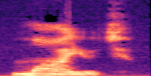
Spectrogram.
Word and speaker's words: мають: Only be careful with the stress. So, ми маємо, ви маєте, вони мають. So stress on the first ma everywhere.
